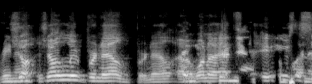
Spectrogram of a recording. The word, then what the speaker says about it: Brunel: can correct me if I'm getting his last name wrong, but it's Jeanluke Real. Is that is that the right guy? Is it Real? Jeanluke Brunell.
